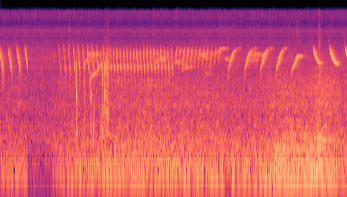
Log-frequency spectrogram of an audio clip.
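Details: Canary master song for young or silent canaries. Brief whistles, a short pause, then a long buzzy roll of quick repeated notes running several seconds before loud downward-slurred whistles return.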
